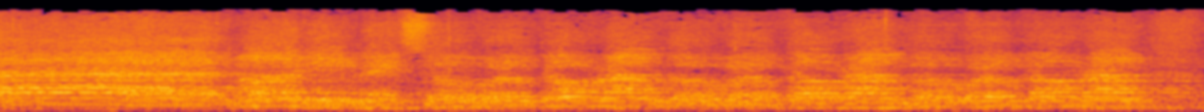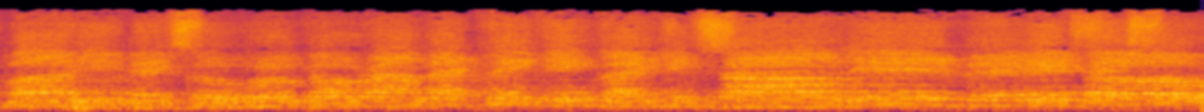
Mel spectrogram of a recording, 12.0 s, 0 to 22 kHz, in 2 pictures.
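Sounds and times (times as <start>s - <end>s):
men's chorus singing a cappella: 0.0s - 12.0s.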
